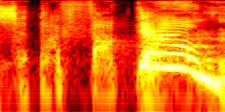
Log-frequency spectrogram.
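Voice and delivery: mock shriek, high pitched; imitating a scream. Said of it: "she screams, like, I've never heard her scream".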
